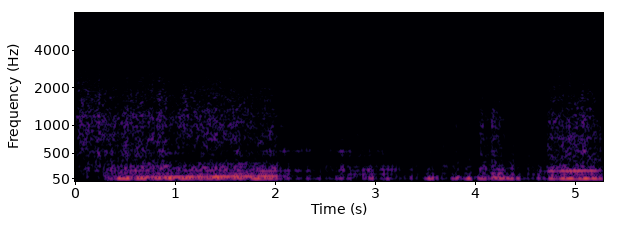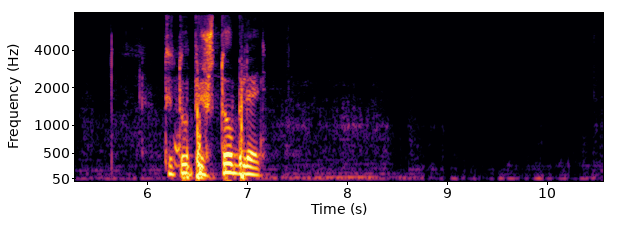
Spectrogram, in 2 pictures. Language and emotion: Russian, angry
